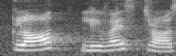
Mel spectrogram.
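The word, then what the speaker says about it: Claude Lévi-Strauss: He has to, this particular name has to be pronounced in this way only, Claude Levi-Strauss.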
